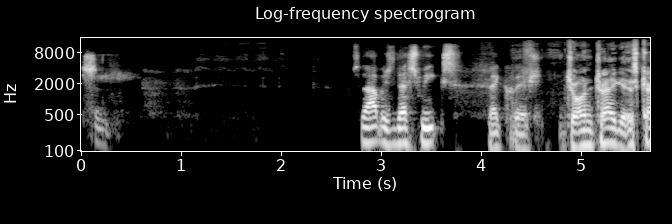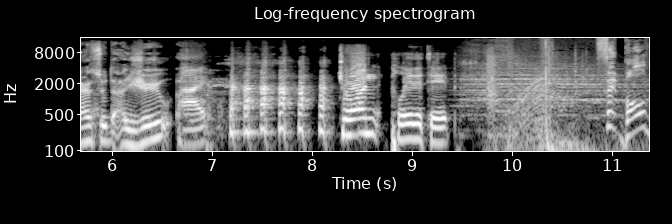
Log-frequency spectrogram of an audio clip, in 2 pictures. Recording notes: on zoom for one week only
